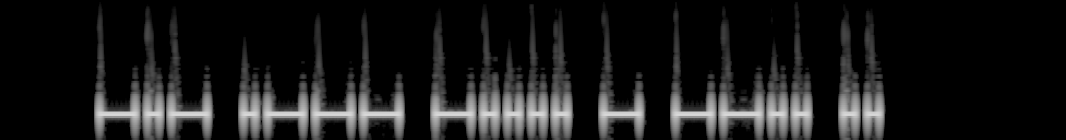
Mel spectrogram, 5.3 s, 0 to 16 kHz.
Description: Morse code, heard as a keyed tone, about 21 wpm, 700 Hz. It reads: KJ6TZI
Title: USA Call Signs - 6 Characters - Repeated 2x - 20wpm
